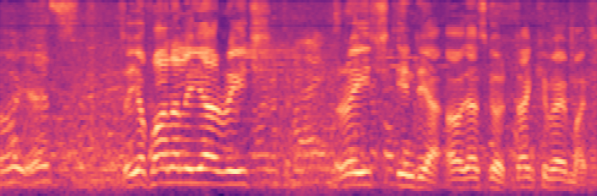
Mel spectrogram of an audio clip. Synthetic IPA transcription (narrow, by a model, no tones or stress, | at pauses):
ojɛs | sojɔfaɪnəlijəɹit͡ʃ | ɹit͡ʃɪ̃ndiə̰ʔoːðætsɡʊd̚θæ̃ŋkʰjuvɛɹima̰t͡ʃ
